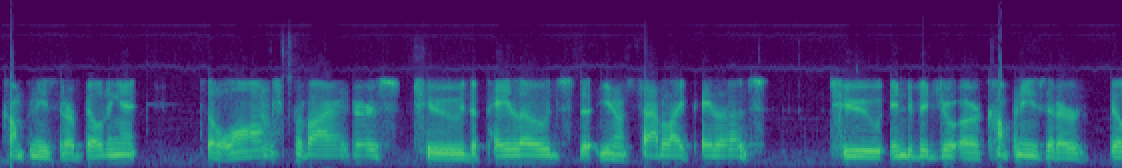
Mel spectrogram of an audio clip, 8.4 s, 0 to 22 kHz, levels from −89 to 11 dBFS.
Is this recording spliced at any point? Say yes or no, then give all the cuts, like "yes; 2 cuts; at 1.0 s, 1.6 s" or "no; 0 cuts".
no; 0 cuts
